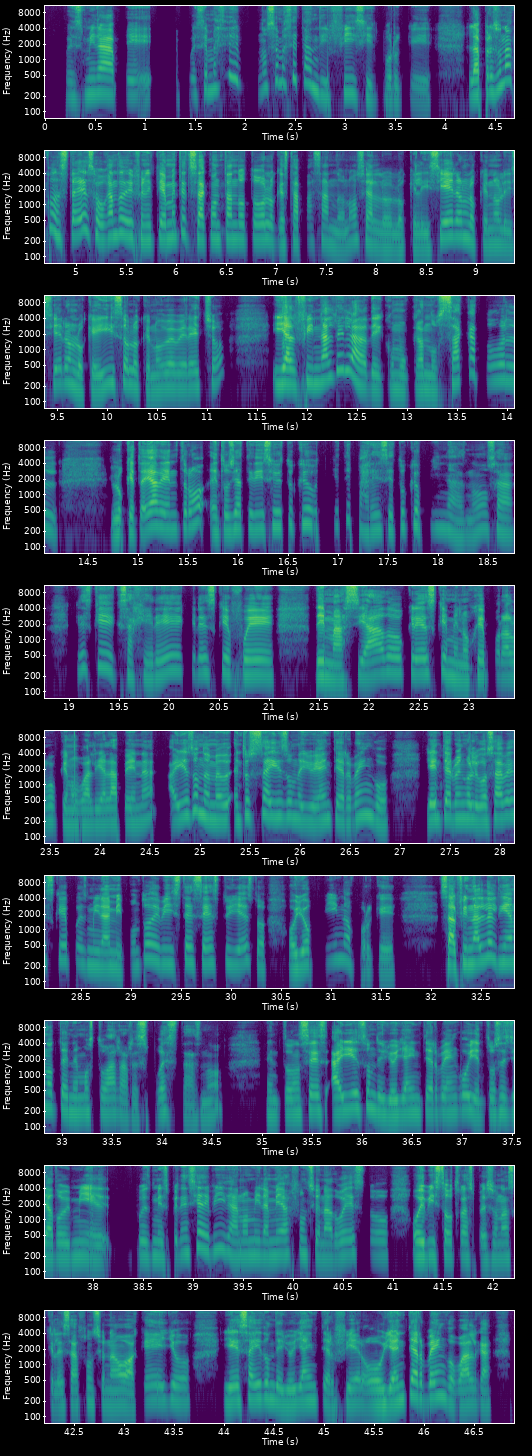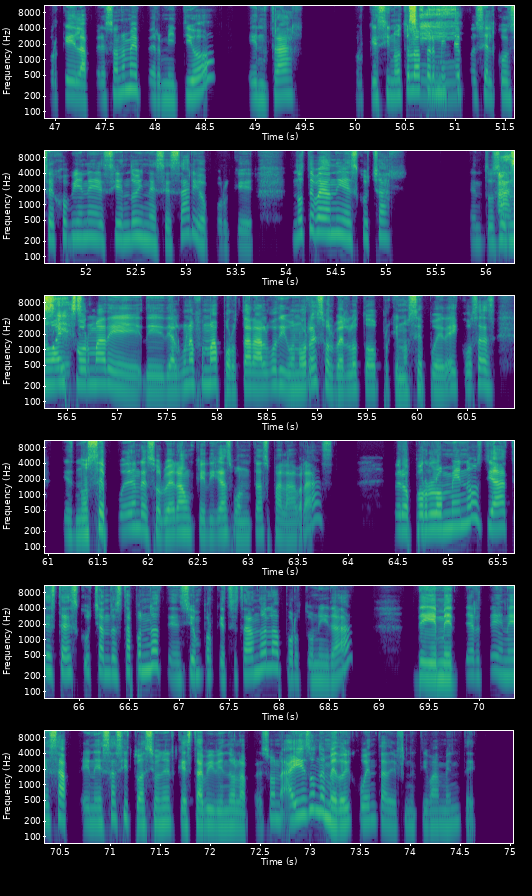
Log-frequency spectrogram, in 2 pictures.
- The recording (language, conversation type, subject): Spanish, podcast, ¿Cómo ofreces apoyo emocional sin intentar arreglarlo todo?
- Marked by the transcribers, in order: none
